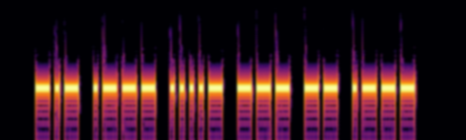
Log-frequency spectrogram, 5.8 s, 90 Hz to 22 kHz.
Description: Morse code, heard as a keyed tone, about 21 wpm, 700 Hz. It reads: KJ4OMJ
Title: USA Call Signs - 6 Characters - Repeated 2x - 20wpm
